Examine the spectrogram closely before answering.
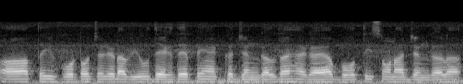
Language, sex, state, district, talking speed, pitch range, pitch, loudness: Punjabi, male, Punjab, Kapurthala, 245 wpm, 115-125 Hz, 120 Hz, -16 LUFS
